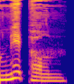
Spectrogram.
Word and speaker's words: Nippon: to a n or nipon while both pronunciations are correct nipon is frequently preferred for official purposes including money stamps and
